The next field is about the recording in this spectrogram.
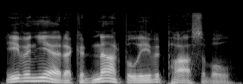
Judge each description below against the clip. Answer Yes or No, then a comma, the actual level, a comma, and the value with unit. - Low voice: Yes, low, 105 Hz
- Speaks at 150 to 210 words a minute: Yes, average, 200 wpm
